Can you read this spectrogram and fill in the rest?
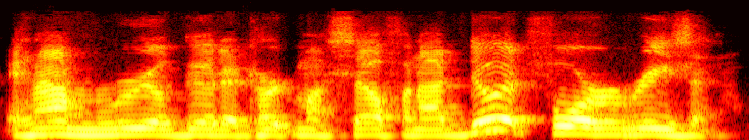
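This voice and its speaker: A man's voice: medium pitch, moderate pace, dull audio. A middle-aged man hosting an online show, delivering an unscripted rant in a blunt, profane, emphatic and repetitive way. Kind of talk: unscripted monologue rant to camera. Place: indoors at a computer.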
